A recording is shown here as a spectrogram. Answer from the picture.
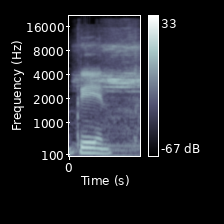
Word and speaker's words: grain: तो इसे हम क्या पढ़ेंगे, इसे हम लोग पढ़ते हैं ग्रेन। AI जब भी रहेगा ना उसका उच्चारण ए कर देना है, ठीक है।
